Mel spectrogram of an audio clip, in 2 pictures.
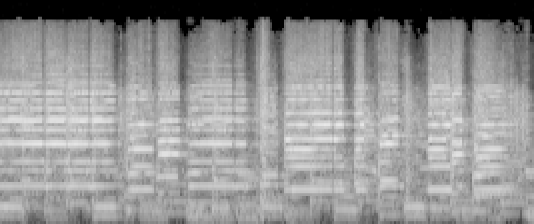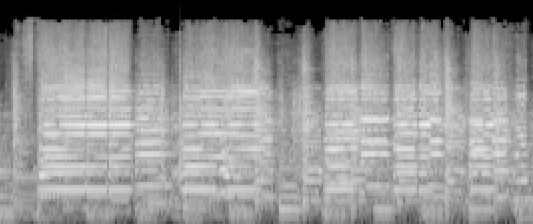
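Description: Instrumental conjunto music: a button accordion plays a quick melodic run of short notes over guitar and bass keeping a steady two-beat ranchera rhythm. No singing.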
